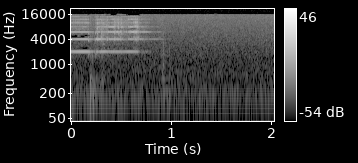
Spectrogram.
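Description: Klein Tools NCVT-3 non-contact voltage tester sounding its high-pitched beeping alarm at the hot slot of a live receptacle, signalling that voltage is detected. The beeping stops under a second in.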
